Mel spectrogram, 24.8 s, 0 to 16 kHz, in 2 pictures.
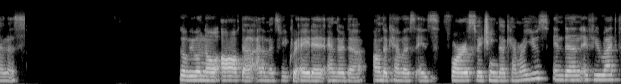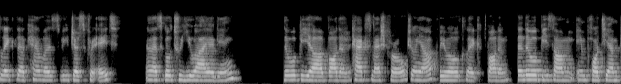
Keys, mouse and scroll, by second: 1.7 a, 2.2 space, 3.4 click, 22.0 click.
